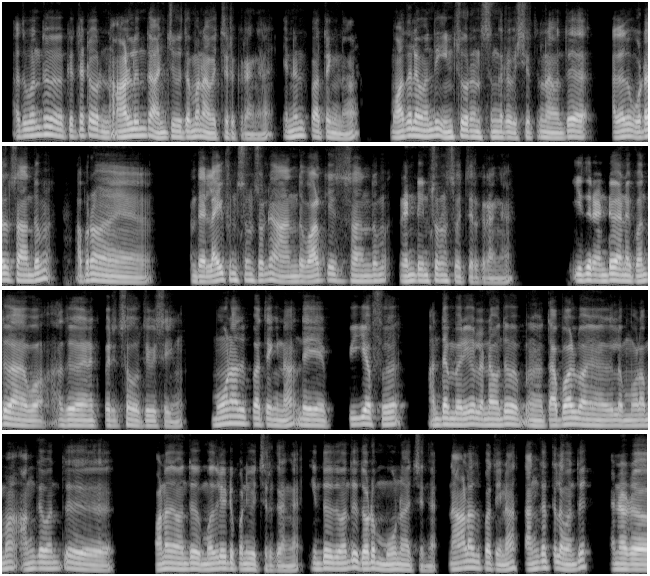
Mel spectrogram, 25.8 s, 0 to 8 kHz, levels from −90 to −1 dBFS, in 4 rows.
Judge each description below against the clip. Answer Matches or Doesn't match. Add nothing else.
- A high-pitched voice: Doesn't match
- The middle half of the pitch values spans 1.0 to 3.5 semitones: Matches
